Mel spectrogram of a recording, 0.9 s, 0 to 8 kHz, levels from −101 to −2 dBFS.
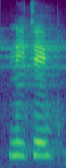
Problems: none marked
